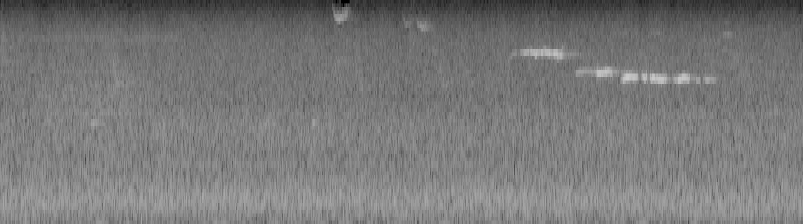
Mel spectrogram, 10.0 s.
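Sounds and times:
White-throated sparrow song of pure whistles: 6.4s - 9.1s.

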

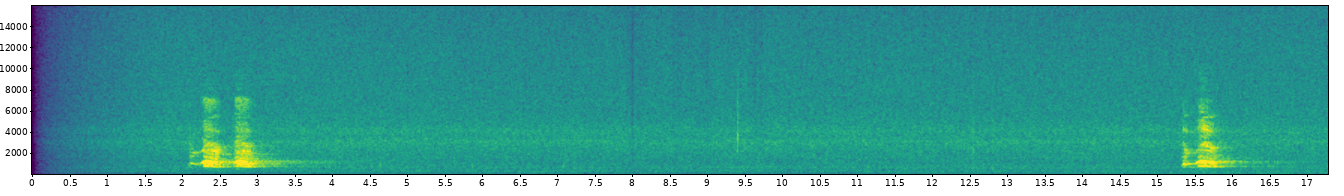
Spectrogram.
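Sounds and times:
red fox (Vulpes vulpes) giving harsh barking calls: 2.1s - 3.6s, 15.3s - 16.8s.

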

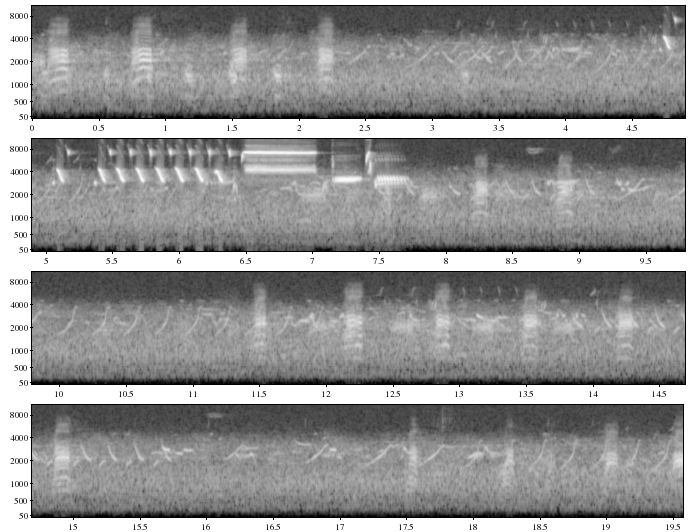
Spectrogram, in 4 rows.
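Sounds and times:
song sparrow song: 2.2s - 19.5s
chattering calls: 5.1s - 7.7s.

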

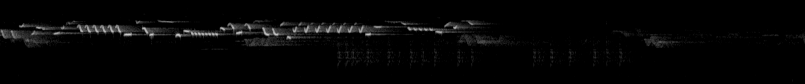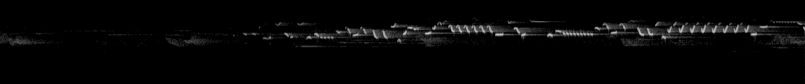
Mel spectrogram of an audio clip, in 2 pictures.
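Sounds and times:
winter wren Troglodytes hiemalis singing trills: 0.0s - 5.0s, 10.4s - 16.0s.

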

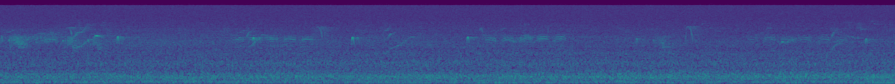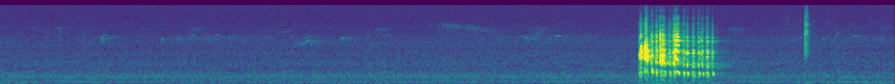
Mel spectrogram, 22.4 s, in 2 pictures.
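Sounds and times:
Wild turkey gobble: 19.2s - 20.2s.

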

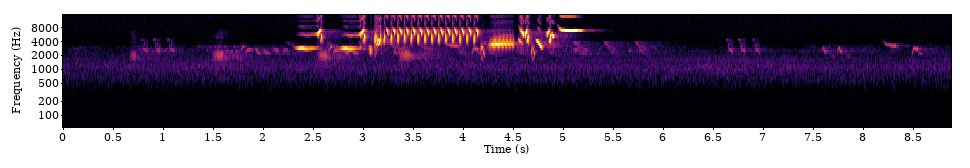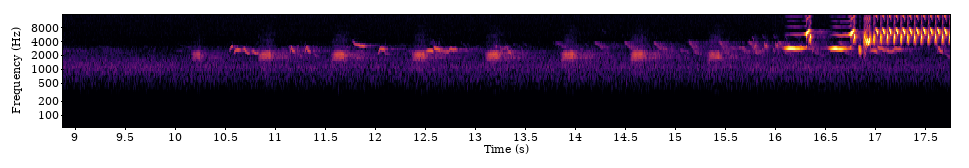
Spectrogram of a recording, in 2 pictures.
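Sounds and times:
other birds chirping: 0.7s - 5.2s, 11.6s - 17.7s
song sparrow singing: 2.3s - 5.3s, 15.8s - 17.7s.

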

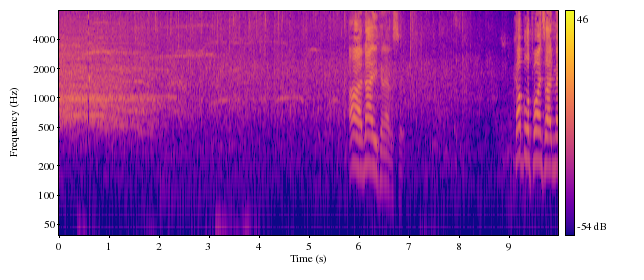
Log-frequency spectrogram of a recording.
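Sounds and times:
large crowd applauding the New England Patriots at the White House: 0.0s - 8.8s
speech: 5.8s - 7.0s, 9.1s - 9.9s.

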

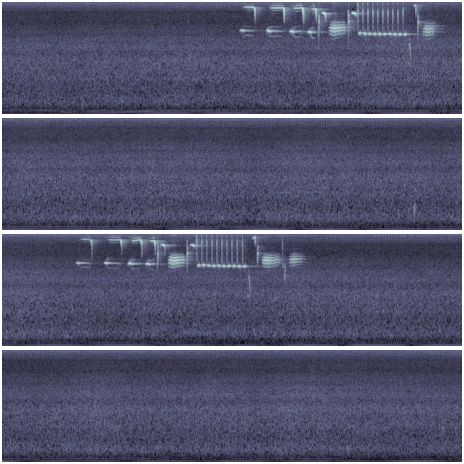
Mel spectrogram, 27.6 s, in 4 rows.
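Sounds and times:
song sparrow (Melospiza melodia) singing: 3.6s - 6.5s, 15.0s - 18.3s.

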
